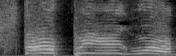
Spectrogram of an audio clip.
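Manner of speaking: high-pitched, loud shout. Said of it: "Slapping it around a bin shouting".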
